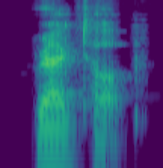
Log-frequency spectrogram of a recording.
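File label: "ragtop", Australian English; pronunciations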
